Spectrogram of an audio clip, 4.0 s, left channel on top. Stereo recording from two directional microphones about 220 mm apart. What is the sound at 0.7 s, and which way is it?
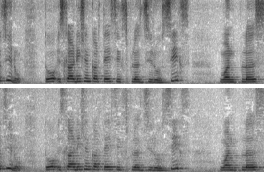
A woman's voice, 35° left (ahead or behind).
